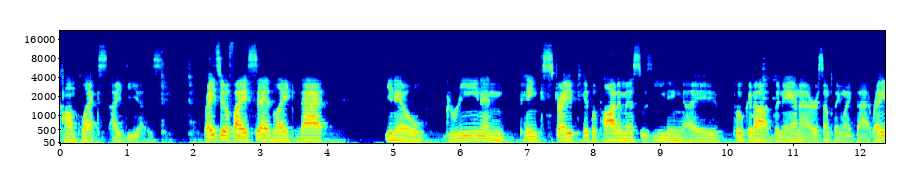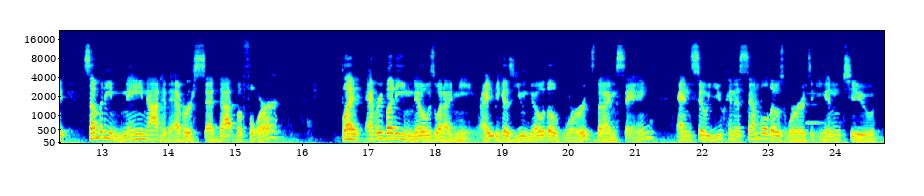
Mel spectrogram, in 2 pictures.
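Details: Adult male speaker; normal speech.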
